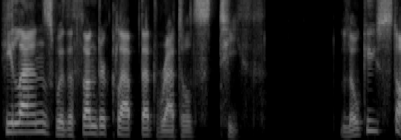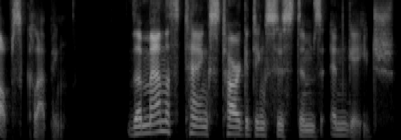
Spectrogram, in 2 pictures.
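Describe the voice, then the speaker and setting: A man's voice: mid-range voice, big pitch swings, takes it slowly, a bit bright, dry recording, studio quality. A man giving a dramatic, theatrical narration of a scripted story.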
